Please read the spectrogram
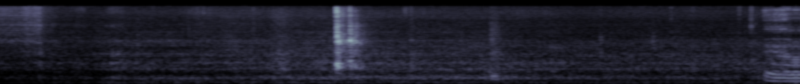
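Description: A watercolour brush rubbing faintly on paper, with one sharp tap a little before halfway and a lighter tap soon after.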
